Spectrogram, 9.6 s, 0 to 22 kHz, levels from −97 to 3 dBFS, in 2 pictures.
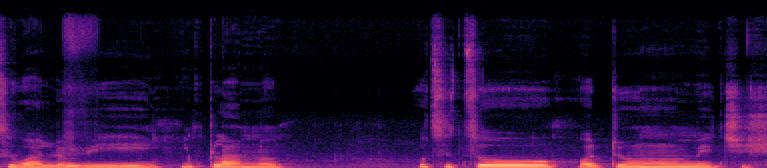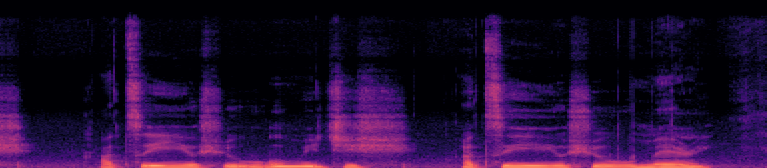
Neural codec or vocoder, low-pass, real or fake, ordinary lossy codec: none; 19.8 kHz; real; none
